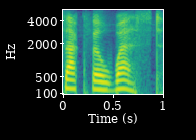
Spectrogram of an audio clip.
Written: Sackville-West

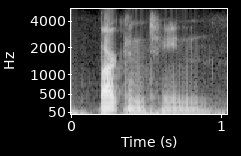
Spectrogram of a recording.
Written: barquentine

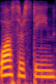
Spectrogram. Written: Wasserstein

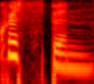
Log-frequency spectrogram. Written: Saint Crispin

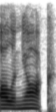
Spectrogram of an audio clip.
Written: Olenek

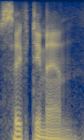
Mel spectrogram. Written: safetyman

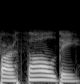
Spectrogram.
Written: Frederic Auguste Bartholdi

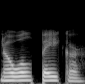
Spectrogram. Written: Philip John Noel-Baker

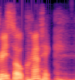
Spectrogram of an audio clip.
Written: pre-Socratic

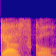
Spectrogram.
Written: Gaskell

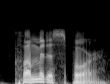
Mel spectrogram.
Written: chlamydospores

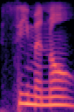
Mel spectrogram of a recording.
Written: Simenon

